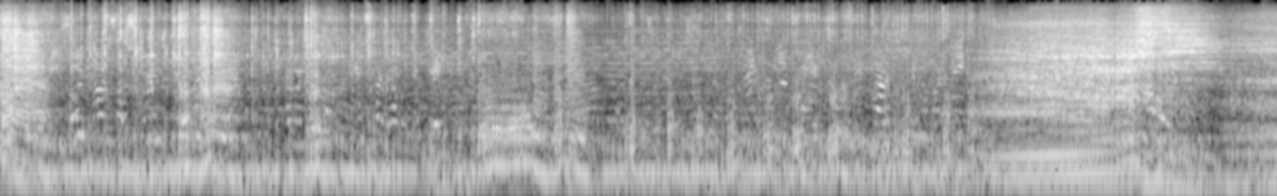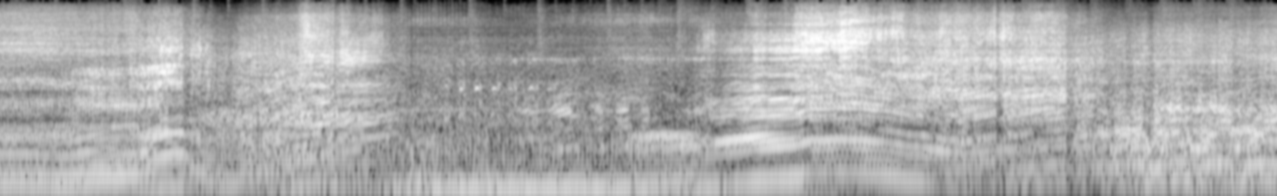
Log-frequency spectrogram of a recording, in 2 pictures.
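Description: Sprint motorcycles' engines idling at the start line, revved up and down several times around the middle and once in a long rise and fall near the end.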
